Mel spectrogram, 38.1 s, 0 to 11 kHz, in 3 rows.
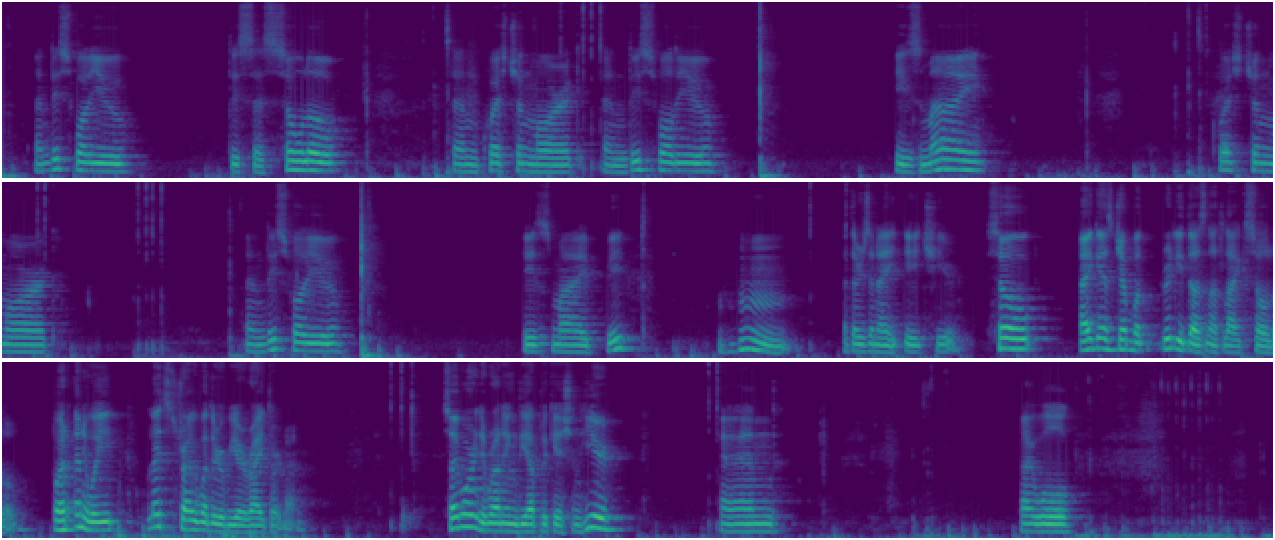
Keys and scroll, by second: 4.3 shift+/, 5.2 shift+space, 7.5 Return, 11.8 shift+/, 15.0 space, 16.3 Return, 34.6 ctrl+c, 35.9-38.1 typing.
